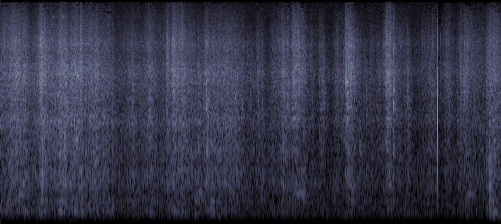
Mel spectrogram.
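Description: Brown packing paper rustling and crinkling in irregular short rustles as two dogs root through a pile of it and chew it. One sharp click near the end.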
